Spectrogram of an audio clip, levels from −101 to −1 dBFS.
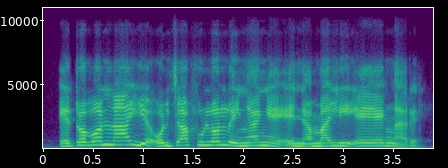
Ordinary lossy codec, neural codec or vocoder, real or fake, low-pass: Opus, 24 kbps; codec, 16 kHz, 2 kbps, FunCodec, trained on LibriTTS, 25 frames a second; fake; 7.2 kHz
